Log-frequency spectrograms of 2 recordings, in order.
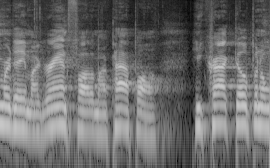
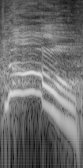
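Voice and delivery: high, loud panicked yelp; mock-horrified outburst, pitched way up; freaking out; 5 dB louder than usual. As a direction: cry out in hammed-up childish alarm. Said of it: "I'm freaking out".

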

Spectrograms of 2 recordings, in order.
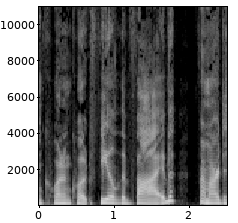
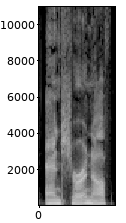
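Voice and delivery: ordinary delivery

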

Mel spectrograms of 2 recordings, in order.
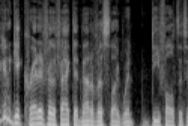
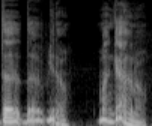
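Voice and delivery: put-on Italian accent; 8 semitones higher, slower than usual. Imitating Italian finger gesture.

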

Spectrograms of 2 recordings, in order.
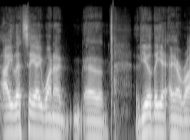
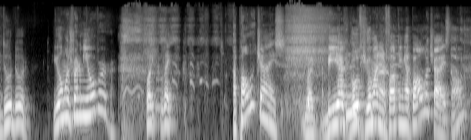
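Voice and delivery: retold confrontation; 6 semitones higher than usual. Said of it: "And I'm like".

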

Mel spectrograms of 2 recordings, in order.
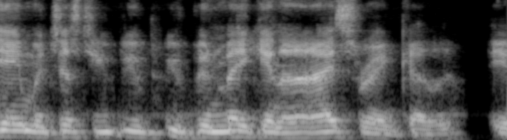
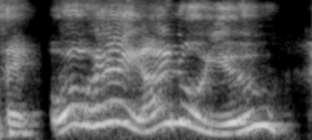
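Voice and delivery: Trudeau greeting; 3 dB louder than usual. Retold or imitated. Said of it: "and he goes".

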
